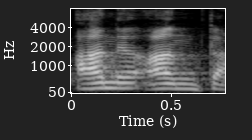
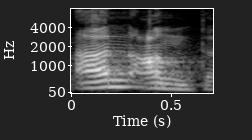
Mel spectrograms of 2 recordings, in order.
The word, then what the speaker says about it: أنعمت: المغضوب عليهم ولا الضالين دیکھیں آنے ایک دو افراد نے اس طرح تلفظ کیے تھے انت آنے نہیں انعمت ڈائریکشن انعمت انعمت فصاحت کے خلاف ہے بسم الله الرحمن الرحيم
